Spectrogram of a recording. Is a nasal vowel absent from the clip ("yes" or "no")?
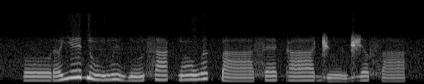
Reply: no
